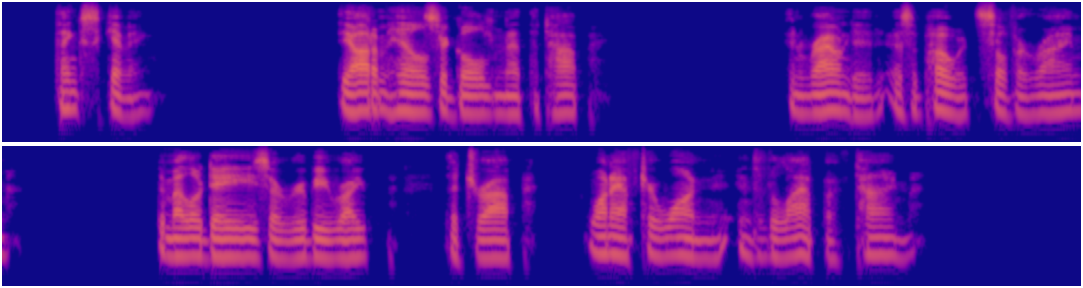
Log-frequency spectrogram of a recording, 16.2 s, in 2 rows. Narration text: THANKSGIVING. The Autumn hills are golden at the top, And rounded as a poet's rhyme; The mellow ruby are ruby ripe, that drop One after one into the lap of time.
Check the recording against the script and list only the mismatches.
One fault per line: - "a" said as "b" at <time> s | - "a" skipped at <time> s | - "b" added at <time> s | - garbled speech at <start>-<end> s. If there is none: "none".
- "silver" added at 7.4 s
- "ruby" said as "days" at 9.6 s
